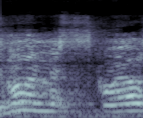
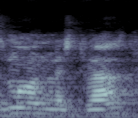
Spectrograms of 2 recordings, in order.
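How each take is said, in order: First: High, loud, sing-out hello; cheery mouse greeting. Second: Answering greeting. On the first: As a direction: hail a neighbour in a little mouse's voice. Happy mouse greeting everybody in story. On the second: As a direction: return the greeting less excitedly. Squirrel answers the mouse's greeting. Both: Acted.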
